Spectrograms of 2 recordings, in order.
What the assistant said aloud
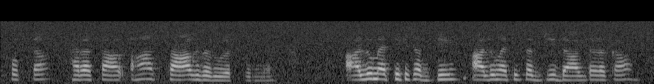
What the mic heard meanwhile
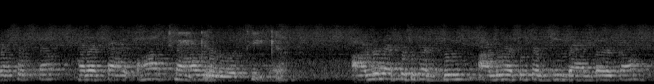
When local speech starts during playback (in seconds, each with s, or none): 1.7 s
